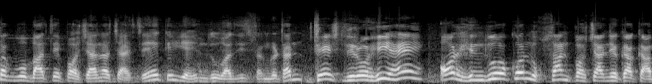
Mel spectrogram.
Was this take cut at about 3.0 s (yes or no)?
yes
